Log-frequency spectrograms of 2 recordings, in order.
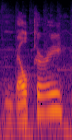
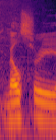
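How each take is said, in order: First: The middle consonant is a K sound. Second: The middle consonant is an S sound. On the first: The speaker calls it wrong. "pronouncing it milkery" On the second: The speaker calls it right. "milsery is definitely the easier sounding version and probably the best pronunciation"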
